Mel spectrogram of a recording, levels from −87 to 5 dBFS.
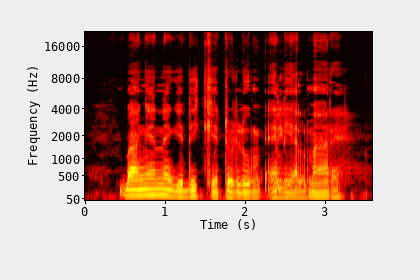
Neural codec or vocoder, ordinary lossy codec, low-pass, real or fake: none; none; none; real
